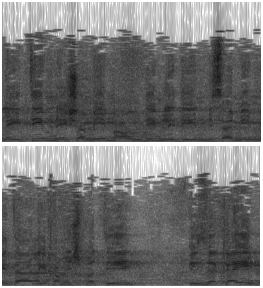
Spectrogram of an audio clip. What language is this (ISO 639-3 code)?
heb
